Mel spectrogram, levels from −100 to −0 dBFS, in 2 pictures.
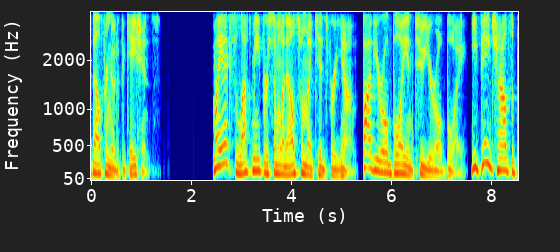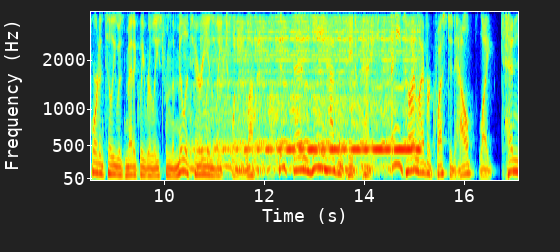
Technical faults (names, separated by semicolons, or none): feedback howl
